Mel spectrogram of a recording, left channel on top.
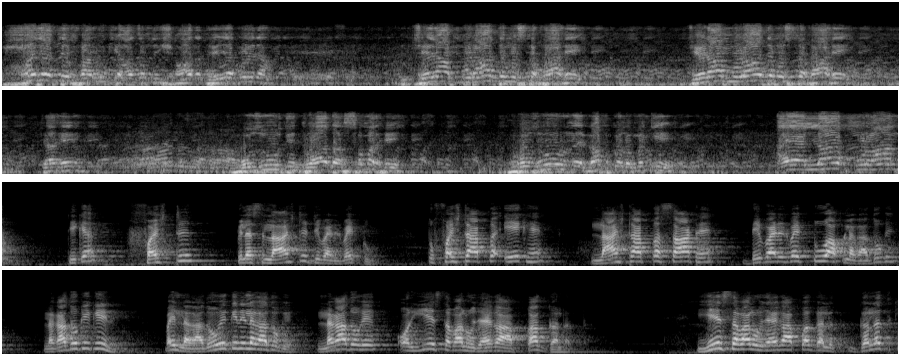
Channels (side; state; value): both; different; correlation 0.00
